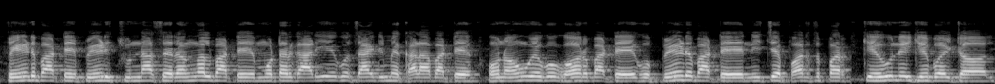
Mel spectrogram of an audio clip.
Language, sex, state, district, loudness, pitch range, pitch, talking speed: Bhojpuri, male, Uttar Pradesh, Ghazipur, -14 LUFS, 165-175 Hz, 170 Hz, 155 wpm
